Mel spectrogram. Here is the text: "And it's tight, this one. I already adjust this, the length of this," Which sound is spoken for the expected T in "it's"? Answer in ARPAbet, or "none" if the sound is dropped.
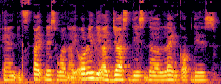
T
